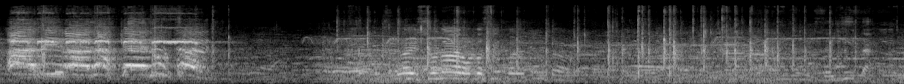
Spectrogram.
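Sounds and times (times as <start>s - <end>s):
crowd of feminist women chanting at a protest march for free abortion: 0.0s - 2.2s
people clapping at a protest march: 0.1s - 2.4s, 3.3s - 8.9s.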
